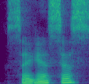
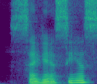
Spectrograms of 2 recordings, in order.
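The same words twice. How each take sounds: The two takes are said the same way.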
